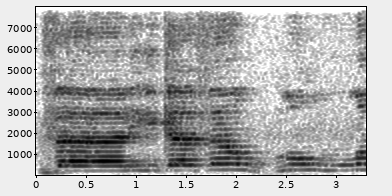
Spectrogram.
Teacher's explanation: huruf ha pada kata Allahi dibaca tafkhim tebal kasroh satu harokat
